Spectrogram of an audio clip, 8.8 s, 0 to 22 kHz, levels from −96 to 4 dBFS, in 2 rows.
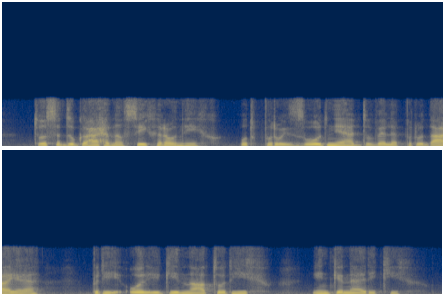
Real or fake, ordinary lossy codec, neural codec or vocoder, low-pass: fake; none; codec, 16 kHz in and 24 kHz out, 0.6 kbps, FocalCodec, streaming, 2048 codes; 7.2 kHz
